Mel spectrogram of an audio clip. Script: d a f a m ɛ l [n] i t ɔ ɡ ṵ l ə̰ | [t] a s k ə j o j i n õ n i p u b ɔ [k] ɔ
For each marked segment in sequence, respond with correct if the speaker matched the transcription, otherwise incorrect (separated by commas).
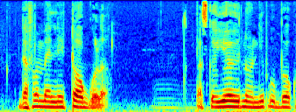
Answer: correct, incorrect, correct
